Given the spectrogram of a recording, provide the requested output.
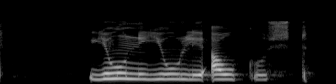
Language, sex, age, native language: Icelandic, male, 9, Icelandic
